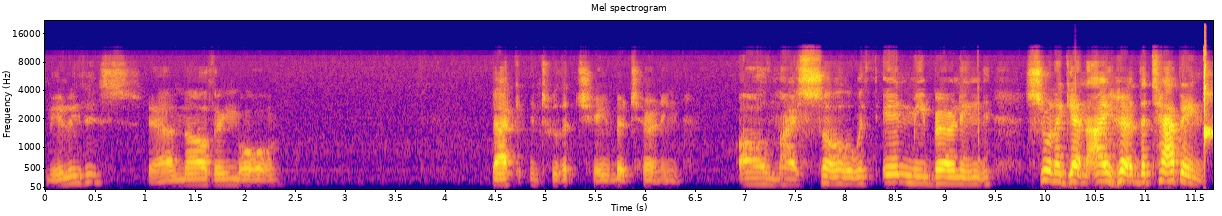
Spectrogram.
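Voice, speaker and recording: A man giving an amateur dramatic poetry reading, theatrical and drawn out, moving between hushed and loud delivery. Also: a little high, slow pace, long pauses, low-quality recording. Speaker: amateur reader of a poem.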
